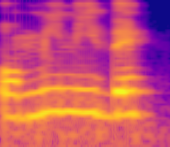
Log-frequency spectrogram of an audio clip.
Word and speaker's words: Hominidae: están dados en latín entonces en latín cuando tenemos terminaciones hay solamente se pronuncia la y entonces la familia a la que pertenecemos es la familia o mini d por ejemplo la familia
